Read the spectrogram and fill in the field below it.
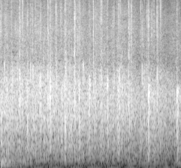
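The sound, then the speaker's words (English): Steady audience applause thanking a speaker for sharing, a dense patter of many hands clapping at an even level for the whole stretch, with no voices standing out above it. “But anyway, can we give Doug a huge round of applause, say thank you so much for sharing.”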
